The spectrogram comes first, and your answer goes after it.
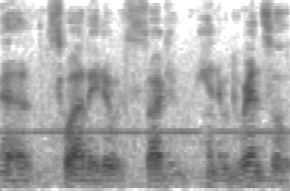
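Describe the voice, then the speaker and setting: A man with a fairly low pitch speaks amid noticeable background noise and audible room echo. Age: 80s+. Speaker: war veteran. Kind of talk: interview. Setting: at home. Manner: halting.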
